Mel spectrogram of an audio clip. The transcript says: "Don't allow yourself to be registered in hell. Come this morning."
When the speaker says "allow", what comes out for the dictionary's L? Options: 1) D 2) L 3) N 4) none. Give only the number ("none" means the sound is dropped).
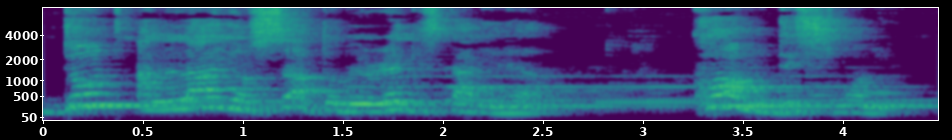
2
